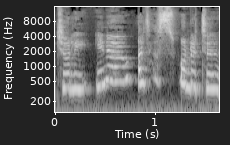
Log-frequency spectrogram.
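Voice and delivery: voice lifting slightly. Retelling what he said to Julie: voice going a little high. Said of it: "My voice went a little high".

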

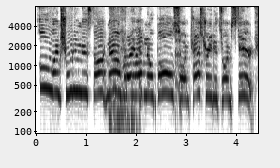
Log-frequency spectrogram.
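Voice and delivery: very high, timid cartoon mouse squeak. A stock trader teaching students about short selling, Mickey Mouse voice. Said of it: "I use like a Mickey Mouse voice".

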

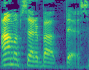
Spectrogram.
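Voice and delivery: ordinary talk

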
